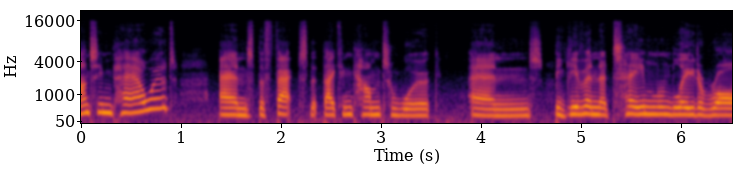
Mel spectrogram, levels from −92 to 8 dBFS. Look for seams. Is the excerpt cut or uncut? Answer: uncut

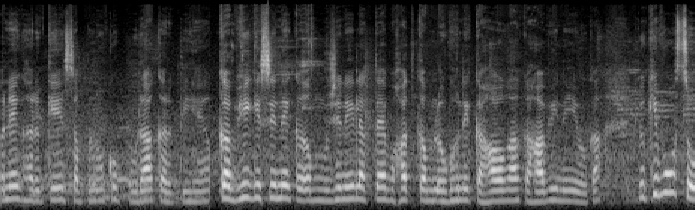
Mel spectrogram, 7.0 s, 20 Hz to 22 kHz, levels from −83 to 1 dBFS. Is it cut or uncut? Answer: cut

